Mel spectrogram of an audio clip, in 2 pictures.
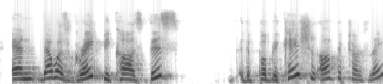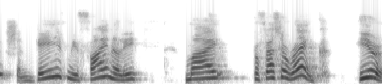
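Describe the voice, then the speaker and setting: A woman with a Portuguese accent speaks very slowly in a high voice, her pitch swinging very widely. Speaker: professor and translator. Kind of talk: Q&A talk at book launch. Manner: halting, with fillers and restarts.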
